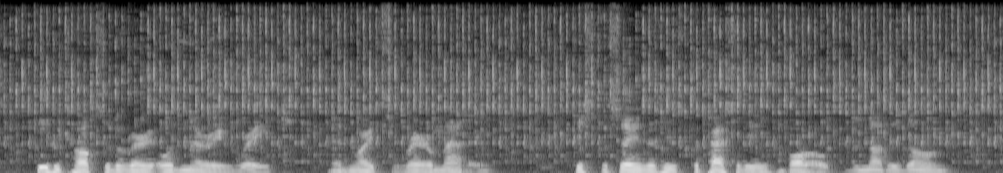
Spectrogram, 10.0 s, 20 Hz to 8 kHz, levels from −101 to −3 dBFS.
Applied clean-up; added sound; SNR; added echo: classical method log-MMSE.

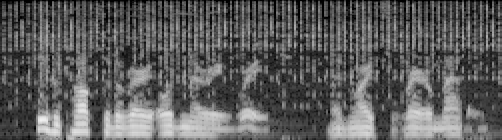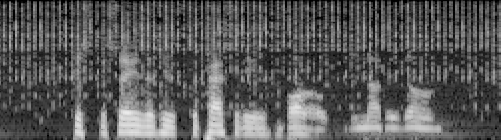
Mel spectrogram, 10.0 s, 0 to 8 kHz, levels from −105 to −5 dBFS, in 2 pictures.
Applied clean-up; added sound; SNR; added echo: classical method spectral subtraction.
